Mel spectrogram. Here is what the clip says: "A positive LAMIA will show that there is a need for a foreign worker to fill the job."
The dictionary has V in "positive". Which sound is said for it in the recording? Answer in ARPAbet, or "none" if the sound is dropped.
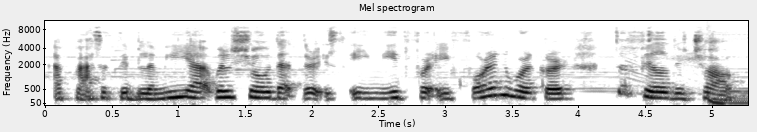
B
